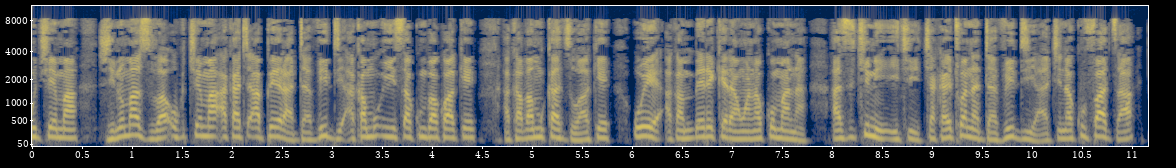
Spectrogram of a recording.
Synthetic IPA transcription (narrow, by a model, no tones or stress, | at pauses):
t͡ʃema | ʐ̥ino̞mazuʋaʔok̬u̥t͡ʃe̞maʔakatiape̞ːɾadʱavʱidʱiakamuiisakumbakwaːke̞ | akaʋamukad͡ziwaːke̞ | uje̞ʔakamuɓe̞ɾe̞ke̞ɾamwanako̞maːnaas̬it͡ʃin̤uit͡ʃit͡ʃakaitwanadʱavʱidʱiɦat͡ʃinakufaːd͡za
